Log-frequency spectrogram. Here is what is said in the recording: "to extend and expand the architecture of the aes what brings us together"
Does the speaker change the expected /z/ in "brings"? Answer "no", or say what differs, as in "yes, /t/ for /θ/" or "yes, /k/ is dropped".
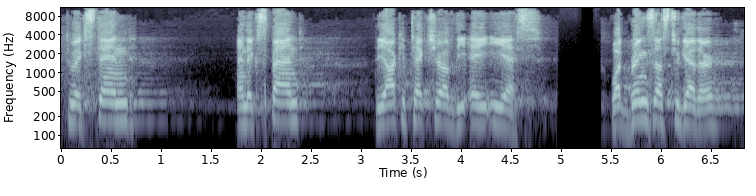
no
